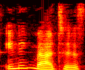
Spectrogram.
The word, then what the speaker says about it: Enigmatis: I finally learned how to say it. It's Enigmatis. So it's Enigmatis, the Mist of Ravenwood.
